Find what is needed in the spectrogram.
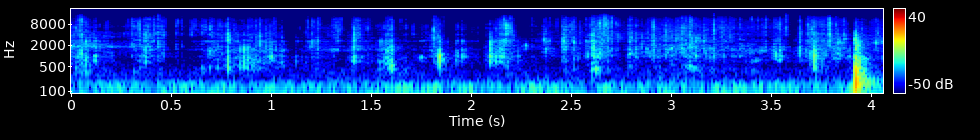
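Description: Plastic mailer packaging crumpled and crinkled in the hands, a run of irregular crackles, as it is pulled at to open it.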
